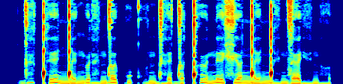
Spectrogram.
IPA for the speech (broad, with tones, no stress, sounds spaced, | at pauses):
ɡ ɛ̤˩˧˩ ǃʰ e˩˧˩ ŋ͡ǃ e˩ ŋ ʏ˧ ɾ ɛ̤˥˨ n d ə˥˨ e̯ kʷ ə˧ kʷʰ ə̤˧ n d ɛ̤˩˧˩ e̯ d ə˧ ǃʰ ʏ˥˨ n e˥˨ xʲ ɜ˧ ŋ͡ǃ e˧ ŋ͡ǃ e̤˥˨ n z ɛ˩˧˩ ɾʲ e̤˩˧˩ n ə̤˩˧˩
